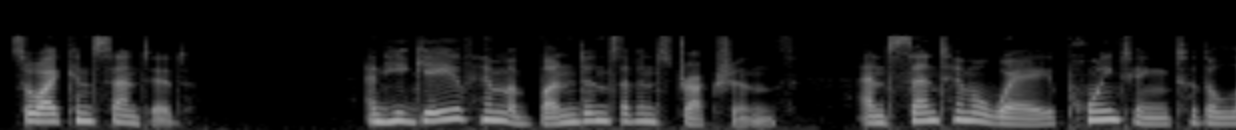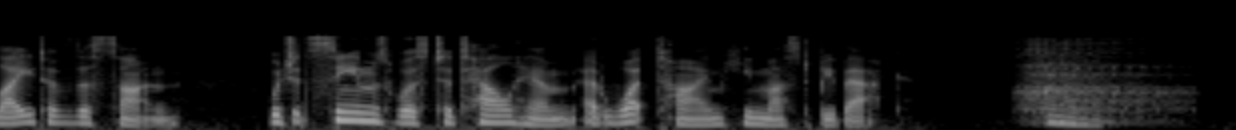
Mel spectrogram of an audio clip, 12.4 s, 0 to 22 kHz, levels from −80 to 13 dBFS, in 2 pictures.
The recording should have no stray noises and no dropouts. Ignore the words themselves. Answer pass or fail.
fail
